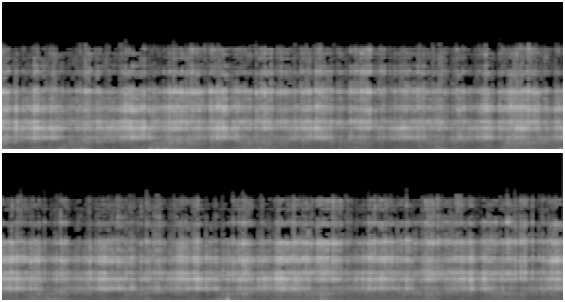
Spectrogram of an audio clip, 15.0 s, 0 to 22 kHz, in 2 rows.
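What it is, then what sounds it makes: Coffee beans in a plastic container. Fingers rake and stir roasted coffee beans in a round plastic container, producing a steady, dense, bright rattle of tiny clicks centered around 3 kHz with almost no low end. The rattling swells and eases in loose waves as the beans are churned.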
